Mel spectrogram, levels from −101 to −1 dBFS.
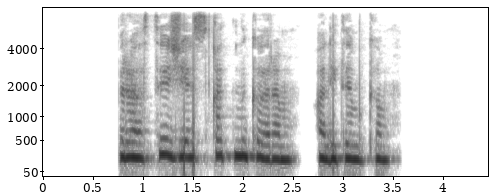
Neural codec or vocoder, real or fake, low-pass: vocoder, 44.1 kHz, 128 mel bands every 512 samples, BigVGAN v2; fake; 7.2 kHz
